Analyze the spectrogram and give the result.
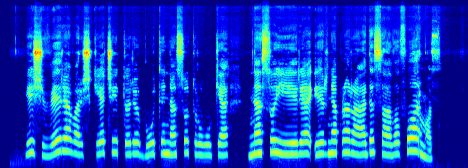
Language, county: Lithuanian, Šiauliai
